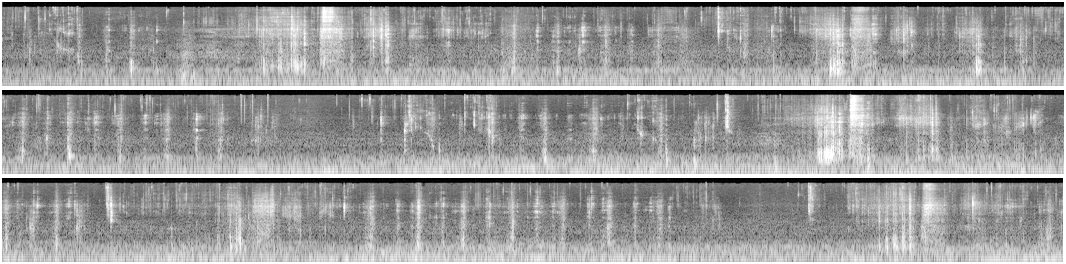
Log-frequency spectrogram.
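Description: Close-miked eating: a person chewing and biting corn on the cob from a seafood boil, with many small wet mouth clicks and four louder crunching bites spread through.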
